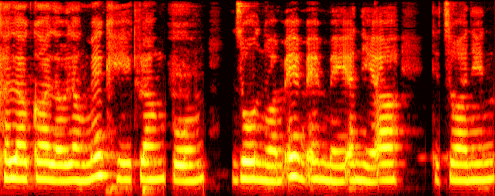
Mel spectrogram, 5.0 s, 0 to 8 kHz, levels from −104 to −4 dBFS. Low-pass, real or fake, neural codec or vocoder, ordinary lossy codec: none; real; none; none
